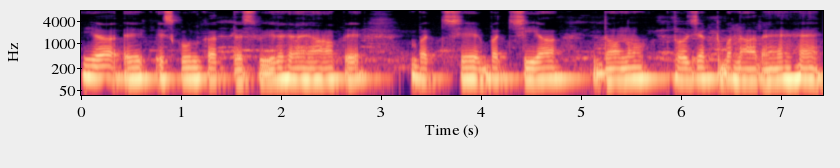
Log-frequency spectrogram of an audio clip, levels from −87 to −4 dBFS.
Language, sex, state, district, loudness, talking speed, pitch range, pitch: Hindi, male, Jharkhand, Deoghar, -15 LUFS, 120 wpm, 105-115 Hz, 110 Hz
